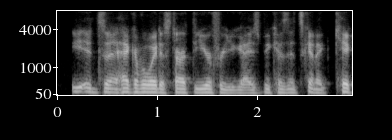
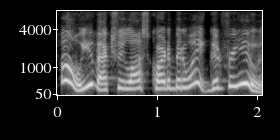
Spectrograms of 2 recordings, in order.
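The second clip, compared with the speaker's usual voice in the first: much higher, louder clownish doctor; 13 semitones higher, 9 dB louder than usual. Retold or imitated. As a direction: play the doctor like a circus clown. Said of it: "is he from the circus or something".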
